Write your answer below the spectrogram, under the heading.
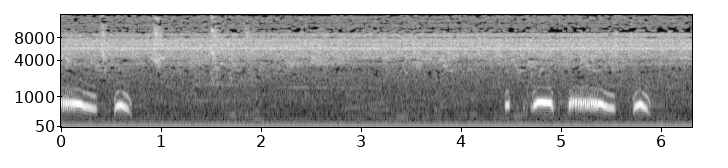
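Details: Tekukur, the spotted dove, giving a pokal tanggung calling phrase used to get new birds cooing: the tail of one phrase, a pause, then a full phrase of a soft lead note and falling, rounded coos over constant high-pitched hiss.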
